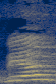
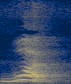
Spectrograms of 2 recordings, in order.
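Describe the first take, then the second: First: The vowel sounds like the one in 'air'. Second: The vowel sounds like the one in 'her'. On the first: The speaker calls it wrong. "वेअर म्हणू नका" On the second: The speaker calls it right. "वेअर उच्चार नाही करायचा. काय कराल? वर"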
